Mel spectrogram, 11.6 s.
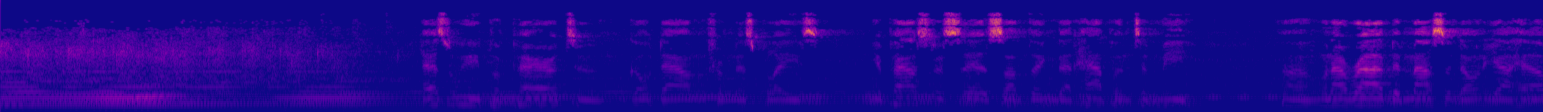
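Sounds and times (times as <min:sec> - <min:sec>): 
audience clapping hands in praise: 0:00.0 - 0:03.2
low sustained hum or organ tone: 0:00.0 - 0:11.5
speech: 0:03.2 - 0:11.5.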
